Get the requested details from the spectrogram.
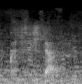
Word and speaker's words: Kutsushita: Donc, la prononciation, ce n'est pas Kutsushita, Kutsushita, c'est Ku va être muet, Tsu va être muet, et Shi aussi, Kutsushita.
